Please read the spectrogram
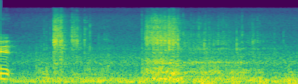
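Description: Plastic Transformers Bumblebee Camaro toy launched by pressing its Energon Igniter: a sharp click about half a second in. Around a second in comes a short rattling whir as the toy car shoots forward across a cardboard box.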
